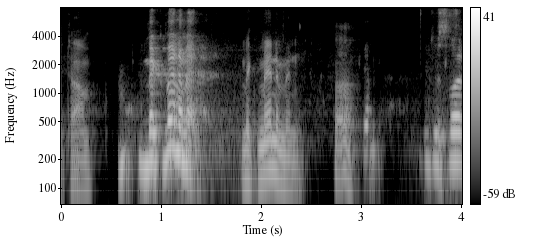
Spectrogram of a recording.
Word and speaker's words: McMenamin: Mcmenamin.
